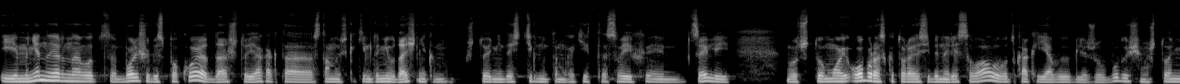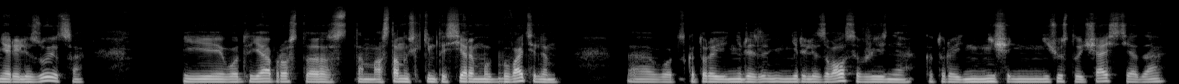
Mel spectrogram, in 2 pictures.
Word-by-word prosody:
И 135 -3 +3
мне, 140 +8 +4
наверно, 170 -7 +5
вот 135 0 -2
больше 150 +4 +3
беспокоит, 130 +4 +2
да, 120 +2 +1
что 125 - -6
я 130 +3 +2
как-то 120 -3 -1
останусь 120 +1 -4
каким-то 130 -1 -5
неудачником, 125 -2 0
что 130 - -4
я - - +1
не 125 0 -1
достигну 125 +1 -3
там 115 0 -5
каких-то 120 +2 -7
своих, 125 +1 -1
э, 120 -3 -2 0.2
целей. 130 -5 +1 0.5
Вот 115 -1 -1
что 140 - 0
мой 135 0 +3
образ, 155 -1 +6
который 125 -2 0
я - - +1
себе 125 +1 -2
нарисовал, 130 +7 +1
вот 120 -1 -3
как 125 0 -3
я 120 -1 0
выгляжу 115 -2 -4
в - - -8
будущем, 140 -4 -3
что 130 +3 -5
он 130 0 0
не 125 -1 +3
реализуется, 120 +1 0 1.0
и 125 -1 +1
вот 125 +1 -2
я 130 +1 +3
просто 130 -2 0
с 110 -2 -5
там 120 -1 -2
останусь 130 +2 +1
каким-то 125 -2 -2
серым 125 -1 +3
обывателем, 125 -2 +1 0.7
э, 120 0 -4
вот, 115 -1 -4
который 120 +1 0
не 125 +1 +1
ре 125 0 +1
не 130 +1 -1
реализовался 125 +4 +1
в 120 - -5
жизни, 120 -1 0
который 120 -1 -4
не 125 +3 +2
ще 130 0 +1
не 125 0 -1
чувствует 135 -2 -3
счастья, 140 -4 -1
да, 125 +4 -4
125 Hz, 170 wpm, -23 LUFS, 120-135 Hz, 1.0 s, образ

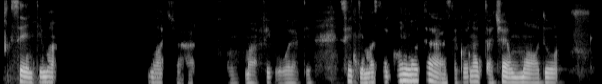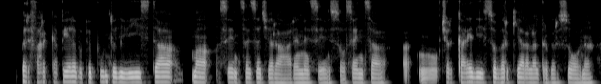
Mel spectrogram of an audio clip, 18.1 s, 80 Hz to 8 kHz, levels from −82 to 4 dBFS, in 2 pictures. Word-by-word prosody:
Senti 135 -2 +3
ma 135 0 +3 1.4
Ma 130 -2 -4
certo, 110 0 -20
ma 110 -1 -4
figurati. 115 -3 -9 0.4
Senti 155 -5 -2
ma 125 +2 +2
secondo 165 +5 +3
te 140 -11 +1
secondo 135 +6 -2
te 110 - -5
c'è 140 +6 +4
un 125 0 +3
modo 125 0 0 0.9
per 150 -2 0
far 135 0 -6
capire 145 +2 +1
il - - +5
proprio 130 +1 -1
punto 140 -1 +1
di 130 0 +4
vista, 130 +2 +3 0.2
ma 135 -2 +2
senza 130 0 -2
esagerare, 120 -2 -1
nel 120 -1 +2
senso, 115 0 -2
senza, 120 0 0 0.6
uhm, 65 - +2
uhm, 65 0 0
cercare 130 +1 +1
di 130 -1 +4
soverchiare 125 0 +1
l'altra 120 -1 -1
persona? 115 0 -1
125 Hz, 120 wpm, -25 LUFS, 120-135 Hz, 1.4 s, il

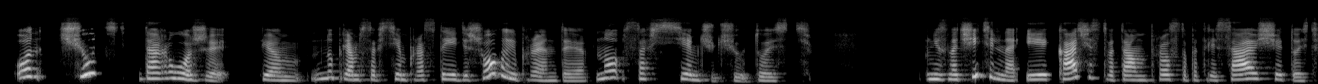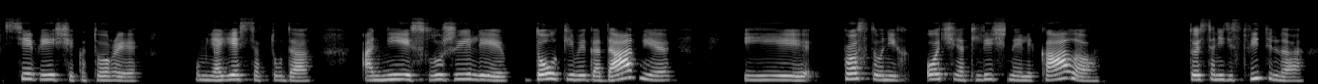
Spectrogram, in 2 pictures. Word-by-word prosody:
Он 360 +3 +3 0.2
чуть - - +2
дороже, 255 -8 0 0.3
чем, 190 -5 -3
ну, 270 +5 -5
прям 215 -7 0
совсем 215 +1 -7
простые 210 +3 -4
дешёвые 255 - +2
бренды, 175 -6 -5
но 305 +5 0
совсем 250 -5 -5
чуть-чуть. 150 -5 -11
То 180 - -7
есть... 170 0 -11 1.2
незначительно, 235 - 0
и 225 +1 +3
качество 295 -4 +4
там 205 -1 0
просто 225 +1 -5
потрясающее. 230 +6 +1
То 220 -7 -9
есть 165 0 -10
все 255 -1 -1
вещи, 225 -2 -1
которые 190 -2 -4 0.5
у 210 - -12
меня 200 -2 0
есть 220 +1 +2
оттуда, 185 -3 -4 0.5
они 220 +3 +2
служили 215 -3 -1
долгими 230 +1 +3
годами, 210 - +5 0.7
и 200 -2 -2 0.3
просто 255 -2 +2
у - - -2
них 205 -1 -5
очень 240 -2 0
отличные 215 +1 -5
лекало. 185 - +4 0.9
То 220 - +3
есть, 220 +2 +1
они 220 -1 -1
действительно 210 -6 -3
215 Hz, 100 wpm, -23 LUFS, 195-245 Hz, 1.2 s, годами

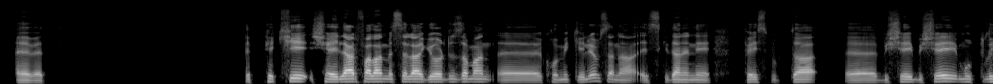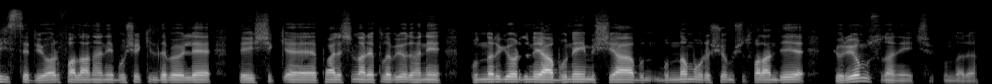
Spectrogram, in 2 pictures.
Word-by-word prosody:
Evet. 95 -2 0 2.0
E, - - -3
peki, 145 -1 +2
şeyler 130 +2 +6
falan 135 -1 +6
mesela 130 0 +4
gördüğün 120 +1 +1
zaman, 130 0 0
eee, 100 0 0
komik 110 0 -7
geliyor 130 +7 -2
mu - - -10
sana? 100 -7 -3
Eskiden, 110 +3 -2
hani, 105 -2 -3 0.3
Facebook'ta, 115 +1 0 0.3
eee, 100 +1 0
"bir 105 - -12
şey, 120 +1 -1
bir 110 - -7
şey 135 +4 +3
mutlu 125 -1 -7
hissediyor" 110 -3 -2
falan, 110 0 0
hani, 110 -1 -4
bu 110 - -7
şekilde 110 -1 -5
böyle 110 0 +2 0.3
değişik, 105 -2 -5
eee, 105 -2 +1
paylaşımlar 115 +1 0
yapılabiliyordu. 115 0 -1
Hani, 110 0 -2 0.3
bunları 120 +2 0
gördüğünde, 120 -1 +1
"Ya, 115 -2 +7
bu 115 +3 -5
neymiş, 120 -1 -2
ya? 110 -2 +4
Bun 100 0 -14
bununla 110 +3 -2
mı 120 -1 -5
uğraşıyormuşuz?" 110 0 -8
falan, 110 0 +1
diye 115 +1 +1 0.3
görüyor 105 +8 +3
musun, 150 -8 -10
hani, 90 -3 -5
hiç 85 - -17
bunları? 85 -2 -11
110 Hz, 150 wpm, -25 LUFS, 105-120 Hz, 2.0 s, Ya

